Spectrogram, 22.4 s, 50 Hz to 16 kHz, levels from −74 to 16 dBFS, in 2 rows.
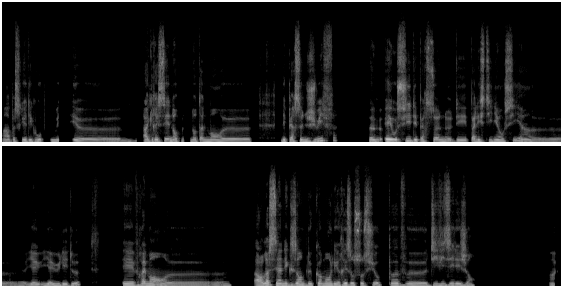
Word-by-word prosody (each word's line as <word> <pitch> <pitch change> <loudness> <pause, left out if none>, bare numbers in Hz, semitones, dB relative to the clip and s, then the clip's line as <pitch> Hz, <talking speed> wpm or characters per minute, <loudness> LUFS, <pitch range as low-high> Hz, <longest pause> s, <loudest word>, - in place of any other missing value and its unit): hein, 190 - -4
parce 185 -1 -4
qu'il 185 - -2
y - - +4
a - - 0
des 170 +1 0
groupes 185 +2 -2
qui 170 - -6
ont 165 - -1
été, 170 +1 -3
heu, 135 - -4 0.4
agressés 185 +4 +1
not 175 -5 +1 0.2
notamment, 175 -1 -1
heu, 150 -2 -2 0.6
des 170 -1 +2
personnes 185 0 +1
juifs 215 - -1 0.7
hem 185 +2 +1
et 205 -1 +12
aussi 195 +3 +5
des 175 -2 +3
personnes, 180 0 -2
heu, 155 -1 -4
des 155 -1 -3
palestiniens 175 0 0
aussi 175 +8 -3
hein, 195 -3 -2
heu, 140 +5 -10
il - - -11
y 160 - 0
a 155 - 0
eu - - -1
il 155 - -8
y 165 - +1
a - - +2
eu 175 +2 +1
les 160 -2 +1
deux 185 - -2 0.8
et 175 -1 +3
vraiment 190 0 +1
heu, 80 - -8 0.5
alors 165 +1 +3
là 210 +4 +6
c'est 215 -3 +4
un 185 0 +4
exemple 195 0 +1
de 175 - +1
comment 195 +3 +1
les 170 -4 +2
réseaux 200 +4 +3
sociaux 200 +2 0 0.2
peuvent, 200 -3 -1
heu, 85 0 0
diviser 180 +4 -2
les 185 -1 +2
gens. 170 -1 -3 1.5
Ouais. - - -6
175 Hz, 155 wpm, -23 LUFS, 160-190 Hz, 1.5 s, et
